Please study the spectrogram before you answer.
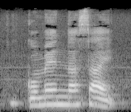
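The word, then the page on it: gomenasai: native Japanese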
